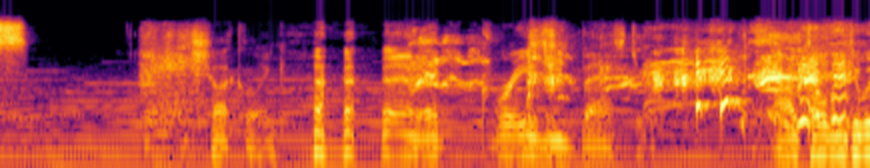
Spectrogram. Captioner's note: chuckling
